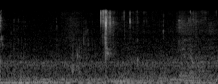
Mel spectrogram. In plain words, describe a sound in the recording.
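A woman takes a crunchy bite of food close to a microphone.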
